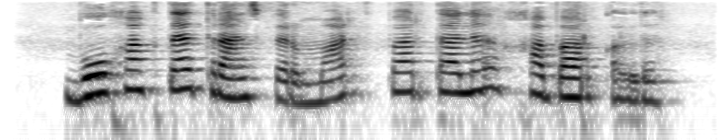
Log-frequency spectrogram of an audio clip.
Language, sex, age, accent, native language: Uzbek, female, 18-24, Qashqadaryo, Uzbek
